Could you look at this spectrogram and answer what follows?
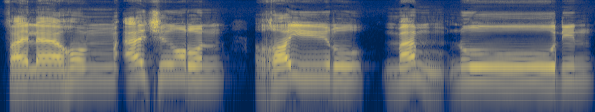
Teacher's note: یہاں اظہار ہوگا را پہ دو پیش کی تنوین اس کے بعد غین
